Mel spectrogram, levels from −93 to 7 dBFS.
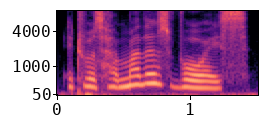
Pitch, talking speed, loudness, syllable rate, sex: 240 Hz, 200 wpm, -14 LUFS, 5.1 syllables/s, female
